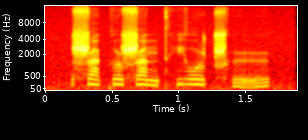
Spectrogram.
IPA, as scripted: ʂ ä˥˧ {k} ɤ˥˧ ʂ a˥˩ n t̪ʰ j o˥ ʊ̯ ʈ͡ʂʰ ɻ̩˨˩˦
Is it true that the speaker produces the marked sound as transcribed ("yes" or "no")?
yes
